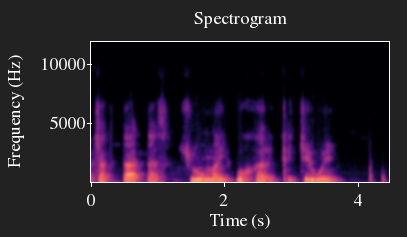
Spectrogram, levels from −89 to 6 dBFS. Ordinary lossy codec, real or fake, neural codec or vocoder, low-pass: Opus, 32 kbps; real; none; 7.2 kHz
